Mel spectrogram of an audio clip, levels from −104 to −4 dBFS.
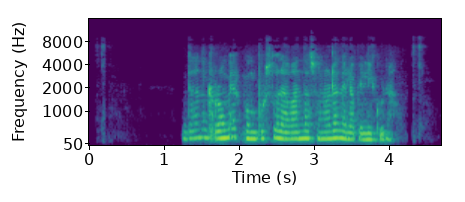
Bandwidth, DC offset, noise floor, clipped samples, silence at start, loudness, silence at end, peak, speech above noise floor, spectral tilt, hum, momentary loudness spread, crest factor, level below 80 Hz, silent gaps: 7.4 kHz; under 0.1%; under -90 dBFS; under 0.1%; 1.25 s; -28 LUFS; 0.6 s; -14 dBFS; over 63 dB; -7 dB/octave; none; 12 LU; 16 dB; -76 dBFS; none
